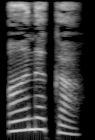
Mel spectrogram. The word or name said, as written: ಆನಕ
